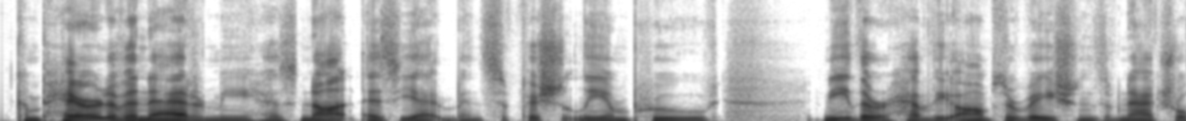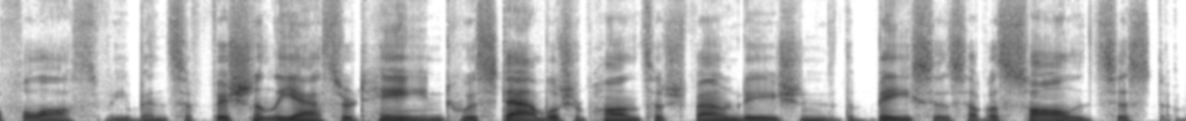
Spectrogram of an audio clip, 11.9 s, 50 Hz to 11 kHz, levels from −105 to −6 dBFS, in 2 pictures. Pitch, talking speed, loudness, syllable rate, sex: 115 Hz, 150 wpm, -24 LUFS, 5.9 syllables/s, male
